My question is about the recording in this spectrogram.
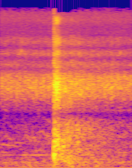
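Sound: fireworks going off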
